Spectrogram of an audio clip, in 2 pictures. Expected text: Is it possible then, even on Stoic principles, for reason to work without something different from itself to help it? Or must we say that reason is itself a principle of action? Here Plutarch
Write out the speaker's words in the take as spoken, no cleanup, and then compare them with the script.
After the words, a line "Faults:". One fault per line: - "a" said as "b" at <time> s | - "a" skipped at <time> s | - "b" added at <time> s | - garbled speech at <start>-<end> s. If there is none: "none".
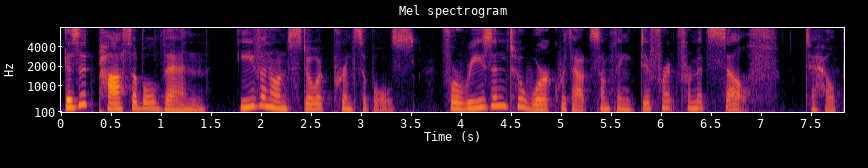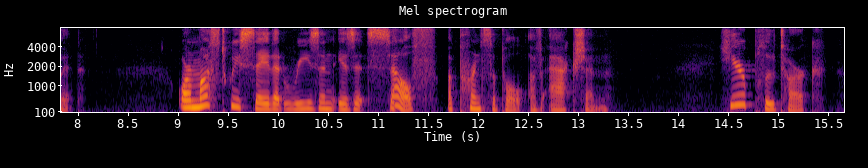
Is it possible then, even on Stoic principles, for reason to work without something different from itself to help it? Or must we say that reason is itself a principle of action? Here Plutarch
Faults:
none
